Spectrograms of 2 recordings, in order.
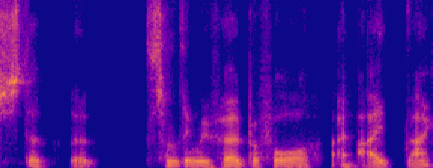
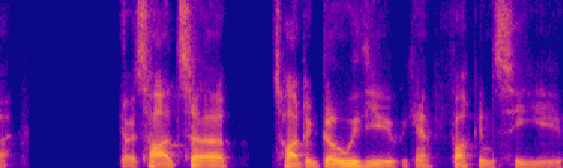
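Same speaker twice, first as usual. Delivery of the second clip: raised voice, pushed a touch too loud; 6 dB louder than usual. Acting out a character calling out indoors early in the morning, voice raised a bit too loudly. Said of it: "raise his voice probably a little bit too loudly".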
